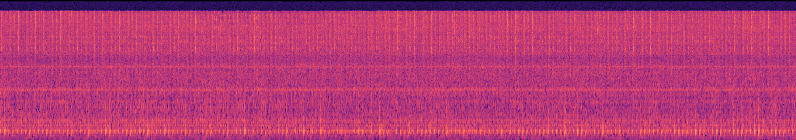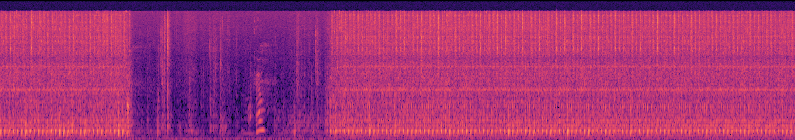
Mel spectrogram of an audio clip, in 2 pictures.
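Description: Domestic sewing machine running at a steady speed, doing free-motion zigzag stitching. It stops for about four seconds a little past the middle, then starts again at the same steady speed.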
